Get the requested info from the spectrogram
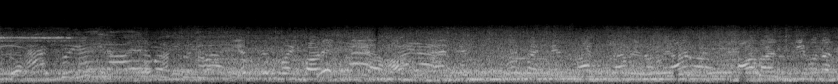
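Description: Several stock-car engines racing on a dirt track, revving up and down, their notes overlapping in many rising and falling pitches. One holds a steadier, lower note from about halfway through.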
